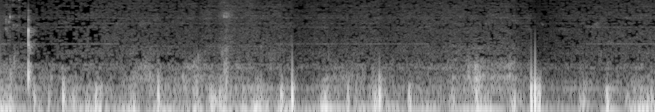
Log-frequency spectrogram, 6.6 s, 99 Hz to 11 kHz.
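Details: Adult female heartbeat recorded through a stethoscope after a blood draw: steady, regular paired low thumps at roughly 90 beats a minute, with faint room hum.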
